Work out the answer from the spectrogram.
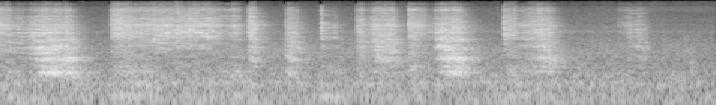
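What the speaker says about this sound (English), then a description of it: "I'm sitting here just gently stirring it just so it doesn't get clumpy" A spoon scrapes and rasps through thick apple pie filling in a pot, gently stirred in a steady back-and-forth rhythm of short, close strokes.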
